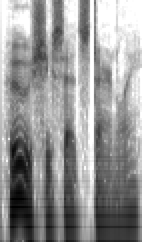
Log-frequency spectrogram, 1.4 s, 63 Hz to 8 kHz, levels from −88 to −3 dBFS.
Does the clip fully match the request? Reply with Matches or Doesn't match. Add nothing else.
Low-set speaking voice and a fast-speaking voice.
Doesn't match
